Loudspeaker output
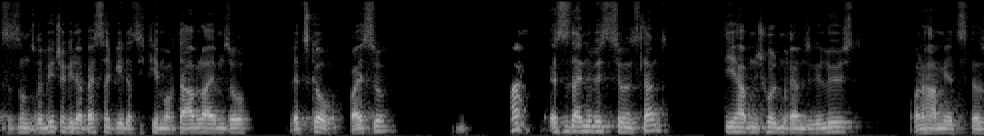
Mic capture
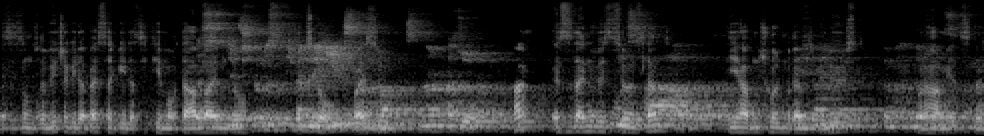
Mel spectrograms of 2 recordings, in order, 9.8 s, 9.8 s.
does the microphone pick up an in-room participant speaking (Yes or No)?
Yes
